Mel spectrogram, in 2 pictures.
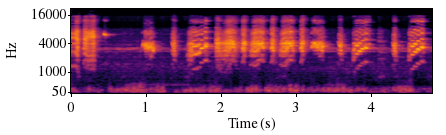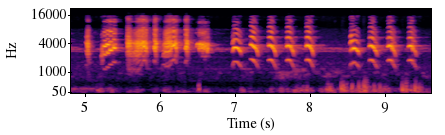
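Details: Agitated long-tailed shrike toet-toet calls used to coax reluctant shrikes into singing: dense harsh chatter, then a rhythmic run of sharp downward-swept notes about four per second, over steady low rumbling noise.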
